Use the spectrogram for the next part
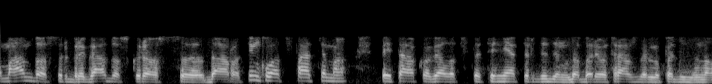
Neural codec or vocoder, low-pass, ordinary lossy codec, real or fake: none; 3.6 kHz; AAC, 32 kbps; real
